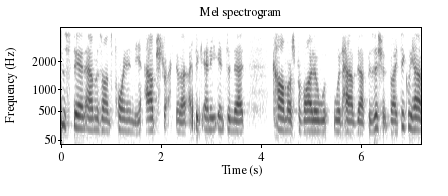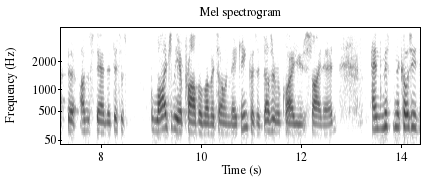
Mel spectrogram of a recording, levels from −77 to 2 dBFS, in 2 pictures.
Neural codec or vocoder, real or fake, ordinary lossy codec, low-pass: none; real; Opus, 64 kbps; 3.6 kHz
